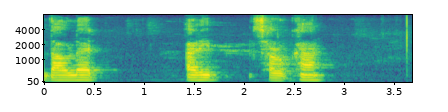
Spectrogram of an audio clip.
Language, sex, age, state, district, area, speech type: Manipuri, male, 30-45, Manipur, Thoubal, rural, spontaneous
